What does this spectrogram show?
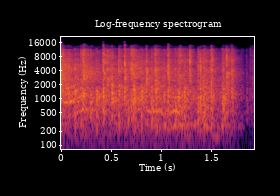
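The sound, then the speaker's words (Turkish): A crowd applauds steadily, many hands clapping in a dense, continuous patter of bright, sharp claps that stays loud throughout before easing slightly at the end, as an 80-year-old patient who recovered from Covid-19 is discharged from hospital and sent home. “Hastaneden evine alkışlarla uğurlandı.”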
